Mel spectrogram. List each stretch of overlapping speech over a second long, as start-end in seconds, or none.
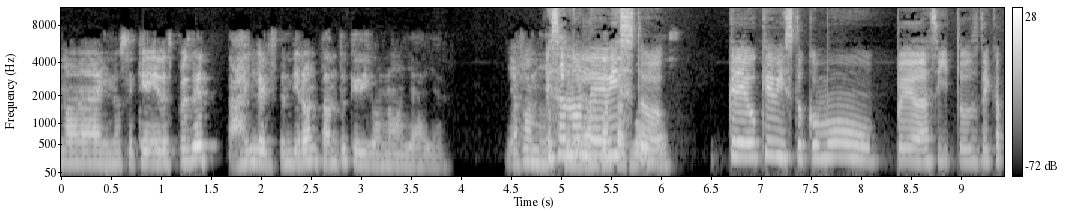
4.8-6.1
